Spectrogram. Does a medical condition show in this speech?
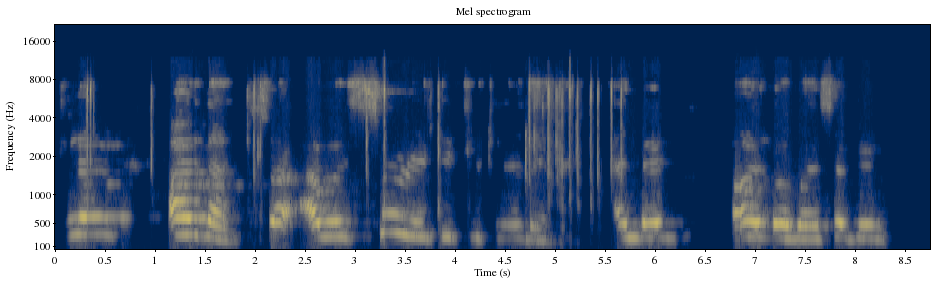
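Yes: cerebral palsy; from birth in Kenya, did not cry or breathe at birth, incubator for weeks, medical negligence; therapy since six months old, ongoing; other children thought talking different in childhood.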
